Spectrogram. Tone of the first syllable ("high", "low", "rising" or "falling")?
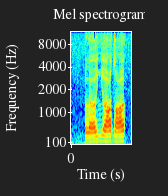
rising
